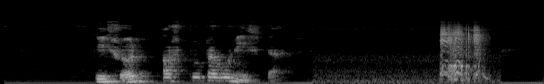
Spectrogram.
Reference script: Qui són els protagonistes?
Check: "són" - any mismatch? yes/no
no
